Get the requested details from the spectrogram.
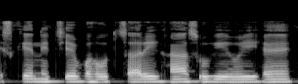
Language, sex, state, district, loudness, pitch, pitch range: Hindi, male, Jharkhand, Deoghar, -15 LUFS, 125 Hz, 120-125 Hz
